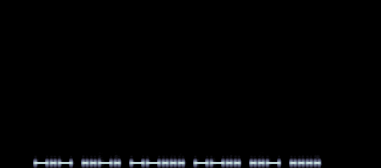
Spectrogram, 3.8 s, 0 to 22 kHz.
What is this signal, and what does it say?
Morse code, heard as a keyed tone, about 31 wpm, 700 Hz. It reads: KF7ZUH
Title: Speed Racing - USA 2x3 Call Signs 30wpm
